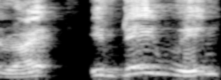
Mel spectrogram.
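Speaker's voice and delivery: ordinary talk, nothing marked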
